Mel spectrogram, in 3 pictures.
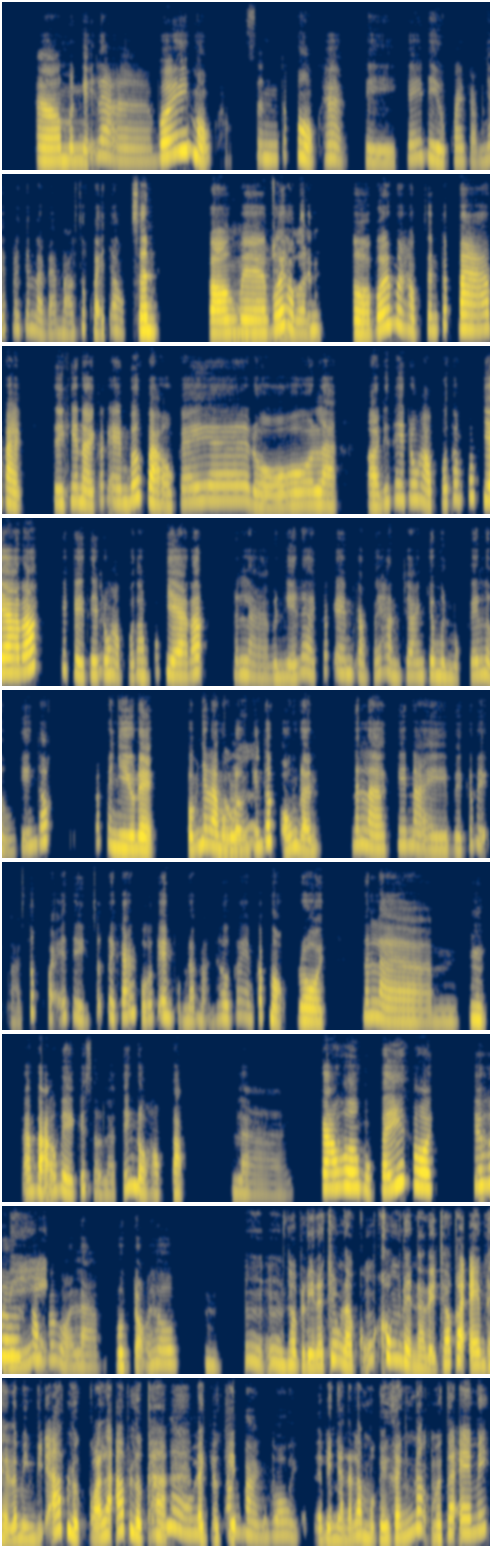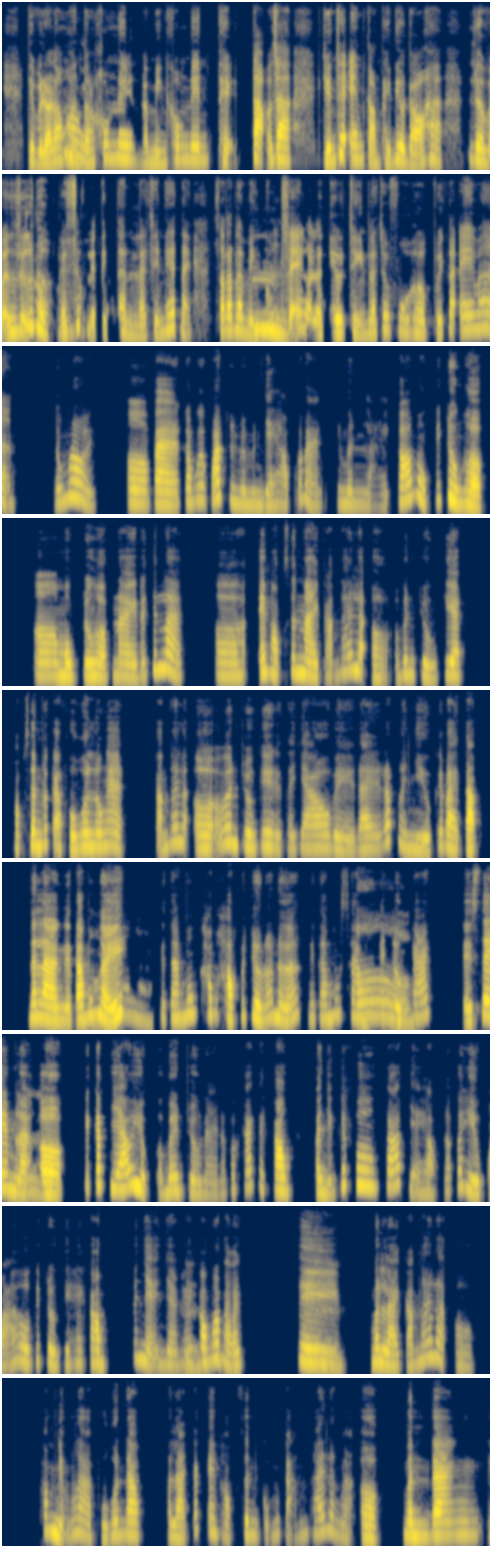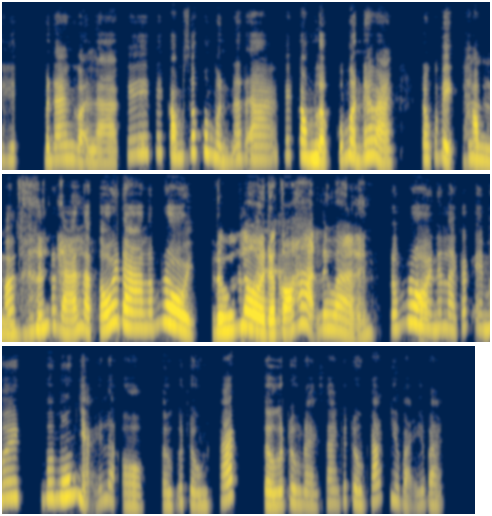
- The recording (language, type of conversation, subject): Vietnamese, podcast, Làm sao giảm bài tập về nhà mà vẫn đảm bảo tiến bộ?
- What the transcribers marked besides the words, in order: laughing while speaking: "chứ"; tapping; unintelligible speech; laughing while speaking: "á"; laugh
